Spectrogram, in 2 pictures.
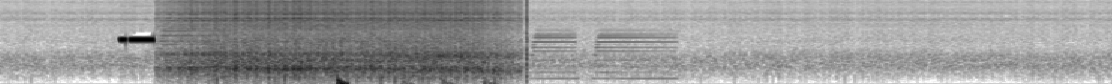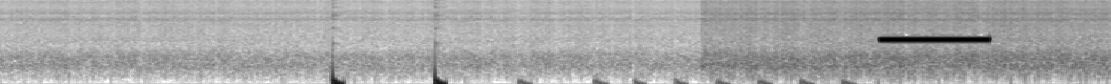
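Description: A referee's whistle blows with short shrill blasts.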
